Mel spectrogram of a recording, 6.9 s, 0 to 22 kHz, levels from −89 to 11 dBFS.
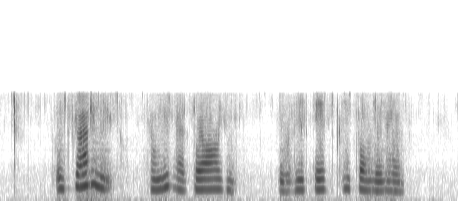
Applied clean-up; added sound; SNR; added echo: neural separator model SepFormer WHAMR!.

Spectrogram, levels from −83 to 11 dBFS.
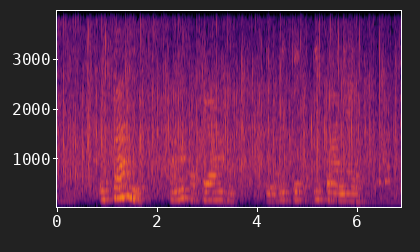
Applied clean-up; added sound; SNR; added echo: none; Applause; 3 dB; reverberation time 0.6 s.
